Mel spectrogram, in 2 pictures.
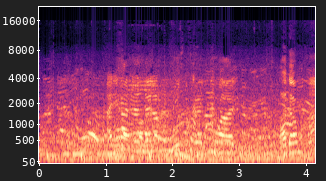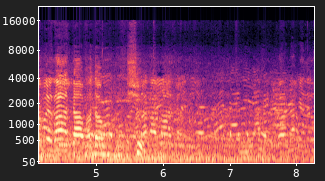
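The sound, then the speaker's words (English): A busy outdoor crowd in a street market in the town of Mbuji-Mayi, with many overlapping voices chattering and calling out, a steady dense hubbub with occasional louder shouts and background movement, recorded while walking through the market to buy fruit and vegetables. “What you just heard was me walking in the market trying to purchase some fruit and vegetables for the next day's breakfast.”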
